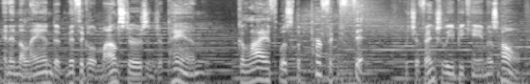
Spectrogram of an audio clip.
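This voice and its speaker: A man reading scripted, dramatic narration for an audio drama. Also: on the low side.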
